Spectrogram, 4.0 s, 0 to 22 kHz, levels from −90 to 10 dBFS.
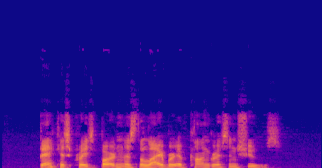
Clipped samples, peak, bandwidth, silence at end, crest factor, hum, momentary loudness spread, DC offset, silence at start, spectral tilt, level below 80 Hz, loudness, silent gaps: under 0.1%; 0 dBFS; 7.6 kHz; 0.55 s; 18 dB; none; 10 LU; under 0.1%; 0.5 s; -4.5 dB/octave; -58 dBFS; -18 LUFS; none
